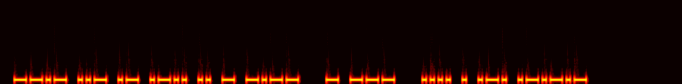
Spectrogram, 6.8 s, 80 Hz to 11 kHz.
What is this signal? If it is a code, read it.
Morse code, heard as a keyed tone, about 30 wpm, 700 Hz. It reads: QUALITY TO HER.
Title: Sentences from Top 1000 Words - Review Part 4 - 30wpm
